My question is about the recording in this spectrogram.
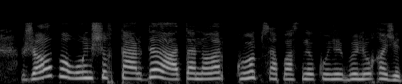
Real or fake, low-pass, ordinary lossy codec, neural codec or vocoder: fake; 7.2 kHz; none; codec, 16 kHz in and 24 kHz out, 1.1 kbps, FireRedTTS-2 codec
